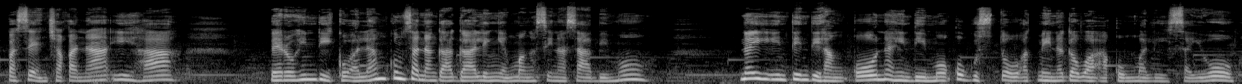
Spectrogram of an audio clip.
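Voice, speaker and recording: Actress doing a gentle motherly older lady student, patient n apologetic, radio drama w music behind. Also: on the low side, close to an everyday voice. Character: kindly, apologetic older woman, a returning college freshman. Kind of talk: radio drama acting in Filipino. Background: music bed.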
